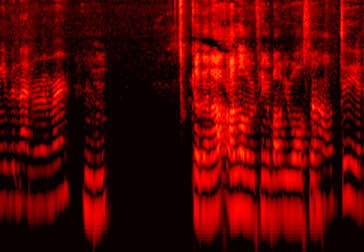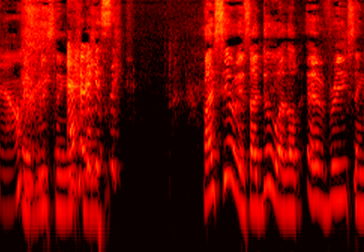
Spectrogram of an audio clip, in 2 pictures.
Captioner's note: laughing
